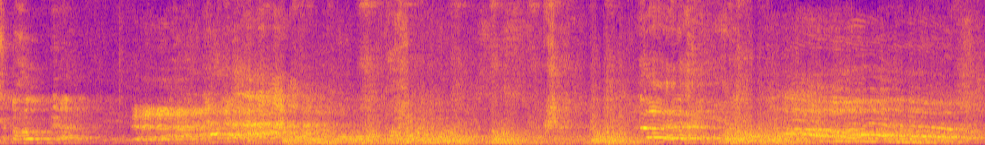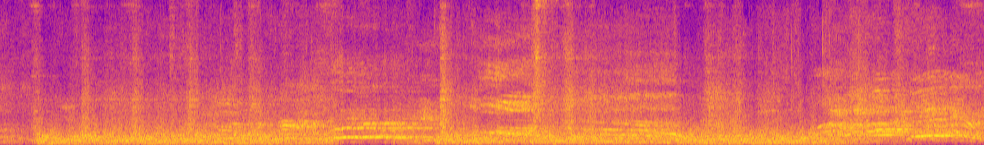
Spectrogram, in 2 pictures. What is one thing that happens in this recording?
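A crowd cheers and roars loudly in a large echoing hall.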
